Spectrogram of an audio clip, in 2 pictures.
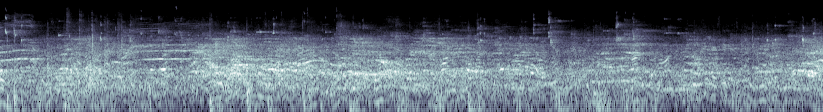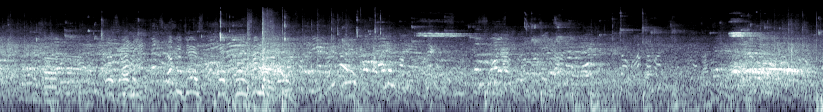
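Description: Live basketball game in a gym: a basketball bouncing on the hardwood floor, with a steady hum of crowd chatter and players' voices echoing in the hall.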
